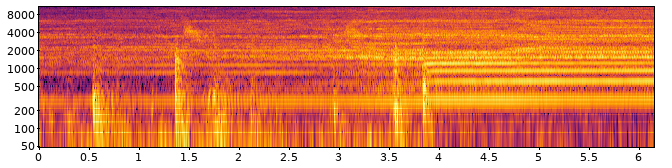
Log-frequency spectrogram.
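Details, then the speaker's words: Case 305 during service, key turned on after fitting both new fuel filters: even electric buzz with a few sharp clicks and a rising hum as the fuel pump cycles, priming and filling the new filters normally. "Let It cycle back and forth with the fuel pump going to take and turn the key on we should hear the pump kick in there"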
